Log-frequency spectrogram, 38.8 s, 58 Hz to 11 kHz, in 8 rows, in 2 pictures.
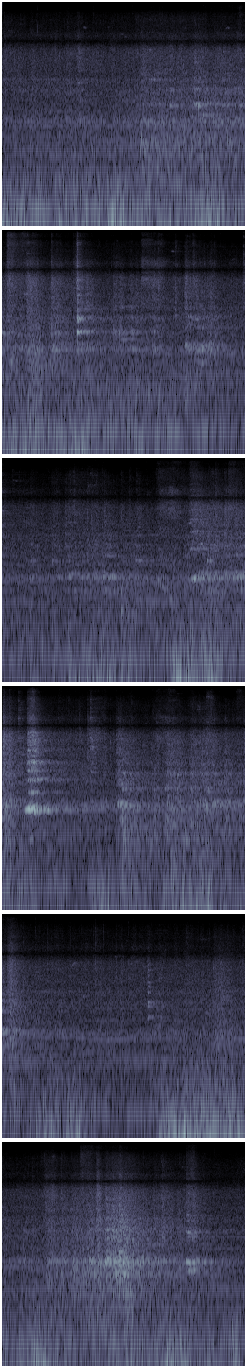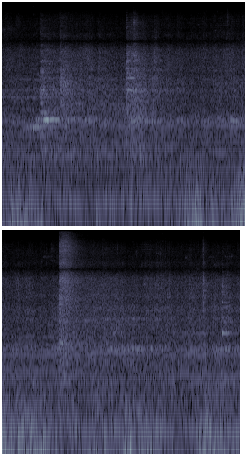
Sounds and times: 0.0s strong wind 8.6s
0.0s bottling plant at work, from a distance 38.7s
10.2s strong wind 21.3s
22.2s strong wind 30.1s
32.4s strong wind 38.7s

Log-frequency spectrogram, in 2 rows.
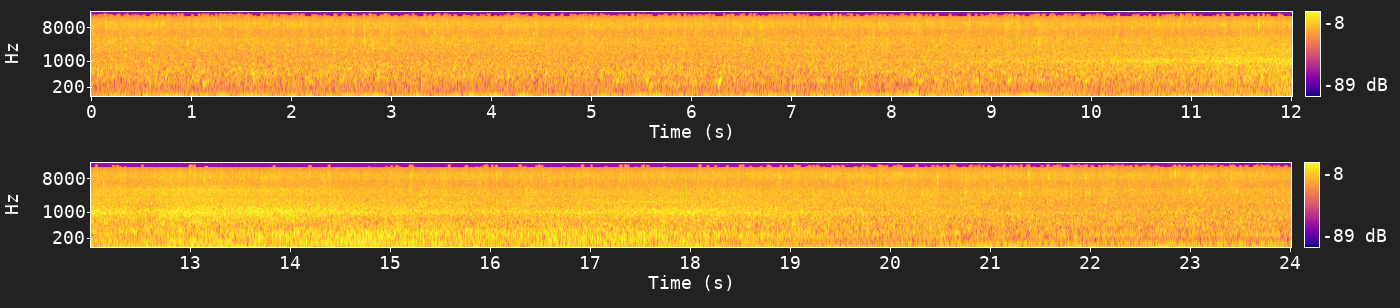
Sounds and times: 0.0s little water stream running down 24.0s

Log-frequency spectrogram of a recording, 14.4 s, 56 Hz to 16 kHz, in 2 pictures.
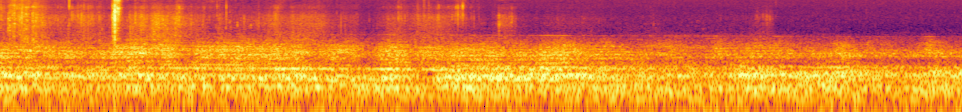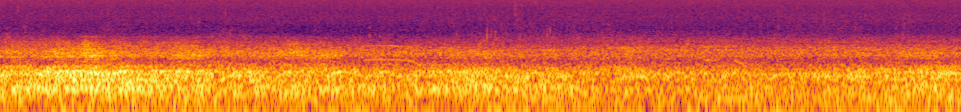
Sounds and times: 0.0s planes 14.4s

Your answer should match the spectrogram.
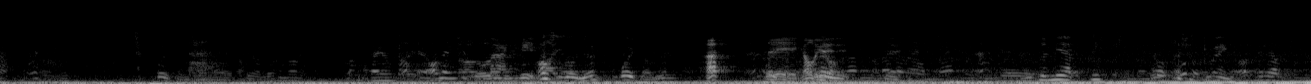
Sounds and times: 1.3s talk to the owner 13.1s

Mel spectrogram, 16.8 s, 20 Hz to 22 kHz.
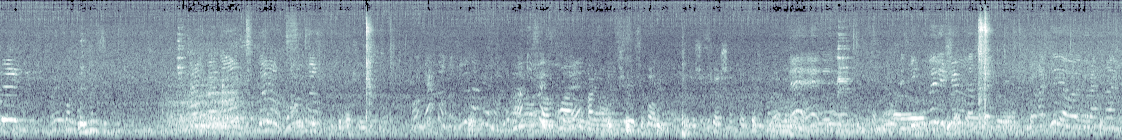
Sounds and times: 0.0s people are eating in the garden 16.8s

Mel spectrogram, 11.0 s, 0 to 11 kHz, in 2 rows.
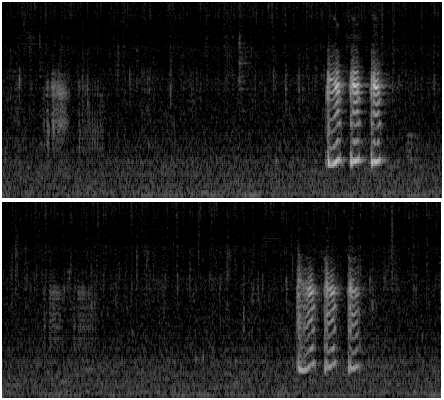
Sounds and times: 9.2s Frog calls 10.0s

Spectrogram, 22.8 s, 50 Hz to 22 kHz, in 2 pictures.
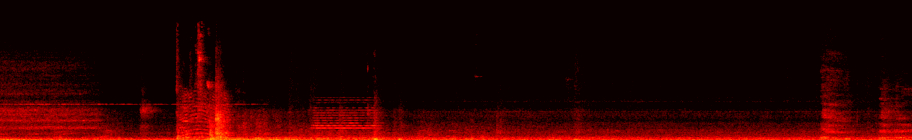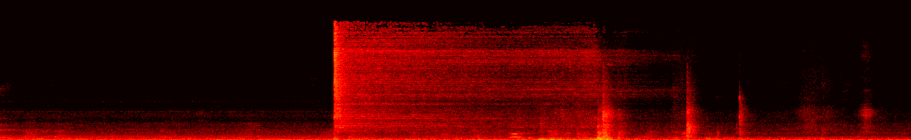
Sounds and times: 0.0s Train 22.7s
15.6s Voices 20.9s

